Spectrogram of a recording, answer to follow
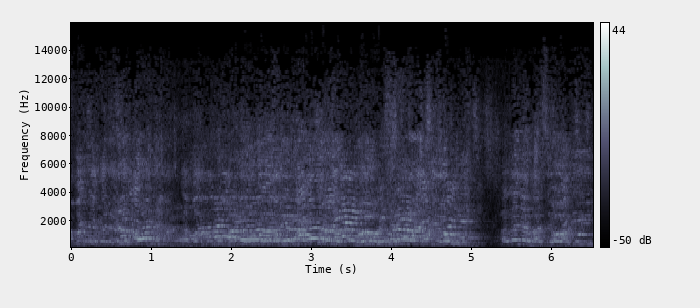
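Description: Several voices talking over one another, breaking off briefly about five seconds in.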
